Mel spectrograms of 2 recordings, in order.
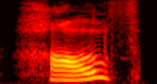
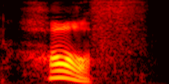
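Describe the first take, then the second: First: The L sound is pronounced. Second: The L sound is silent. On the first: The speaker calls it wrong. "This is not half" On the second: The speaker calls it right. "but half"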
